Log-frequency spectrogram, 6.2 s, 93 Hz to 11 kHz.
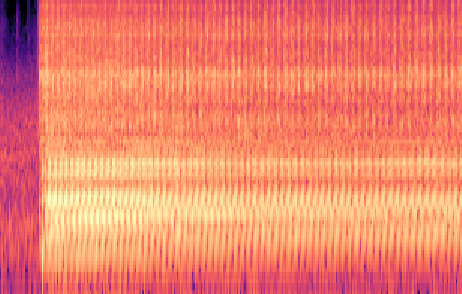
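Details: Traxxas T-Maxx 3.3 nitro RC truck after 8+ years in a shed, cold weather, started after EZ-Start battery recharge: sudden start then high steady nitro buzz, no stumbling; runs nearly perfect, like brand-new.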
